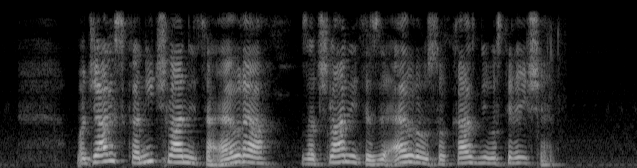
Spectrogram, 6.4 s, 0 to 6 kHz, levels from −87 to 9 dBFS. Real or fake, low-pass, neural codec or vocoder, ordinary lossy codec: real; 5.4 kHz; none; none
